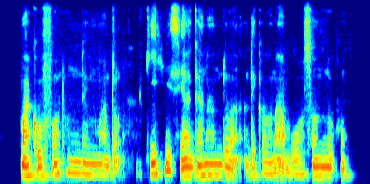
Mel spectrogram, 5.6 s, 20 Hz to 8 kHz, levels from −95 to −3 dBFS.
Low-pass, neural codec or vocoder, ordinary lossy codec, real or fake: 7.2 kHz; none; Opus, 32 kbps; real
